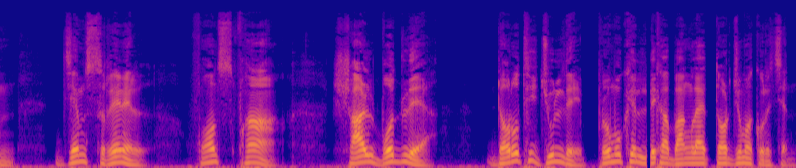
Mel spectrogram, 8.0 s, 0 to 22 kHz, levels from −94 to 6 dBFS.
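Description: At 6.46 to 6.57 s, after "ডরোথি জুল্লে প্রমুখের", a digital broadcast dropout fades to silence within 3 ms. The gap is empty rather than smeared, as if one frame was lost, and it does not repeat.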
